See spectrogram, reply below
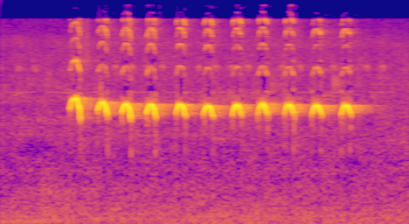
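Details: Ashy drongo sound used as a lure for trapping birds: a run of eleven short, bright, downslurred whistled notes at an even pace, about five per second, over quiet background.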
